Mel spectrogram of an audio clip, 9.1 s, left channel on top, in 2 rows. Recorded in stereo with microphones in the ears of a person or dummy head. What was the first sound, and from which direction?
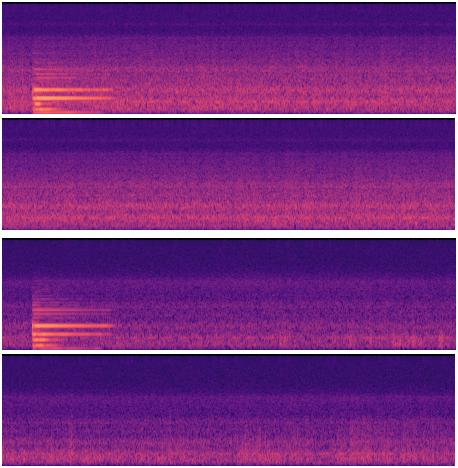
A bell, 60° right (ahead or behind).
